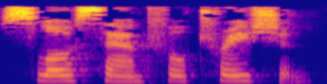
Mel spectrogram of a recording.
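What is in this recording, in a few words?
"Slow sand filtration", English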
